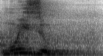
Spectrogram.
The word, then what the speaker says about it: Muizzu: His name is Mohammad Muizzu, MUIZZU. MUIZZU. The Americans say ZZU, we say ZZ. Okay, yeah.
